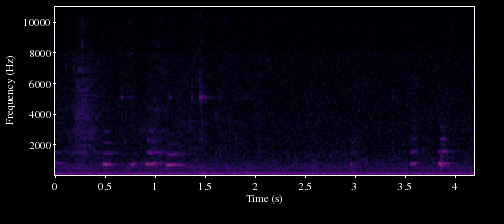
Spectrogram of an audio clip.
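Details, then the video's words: Pet guinea pig roaming freely indoors in a room, giving soft short tonal squeaks in a quick run, then two more chirps near the end, over a steady low electrical hum. "si vous entendez ce bruit là, c'est mon cochon d'Inde qui s'exprime."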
